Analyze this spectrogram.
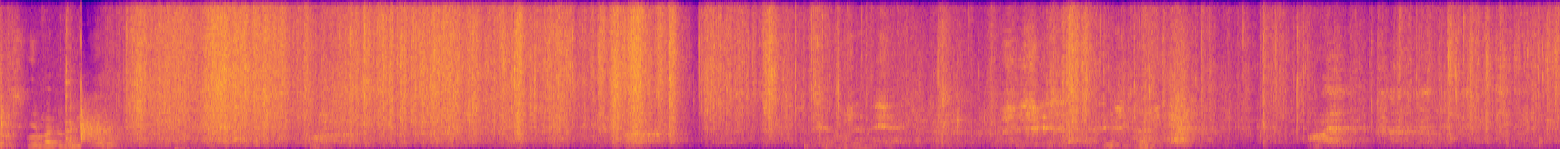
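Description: Plastic film crinkles and rustles.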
